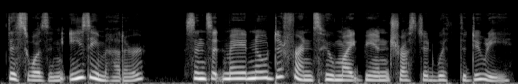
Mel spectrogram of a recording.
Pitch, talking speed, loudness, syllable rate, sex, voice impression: 220 Hz, 195 wpm, -15 LUFS, 5.6 syllables/s, female, very feminine, young, very thin, slightly tensed, slightly weak, very bright, soft, very clear, fluent, slightly raspy, cute, intellectual, very refreshing, sincere, calm, friendly, reassuring, very unique, elegant, very sweet, very lively, slightly kind, sharp, slightly modest, light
